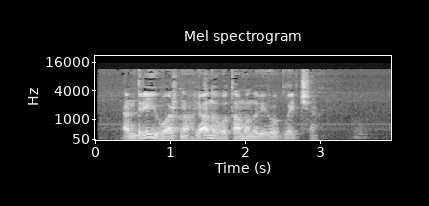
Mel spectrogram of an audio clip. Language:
Ukrainian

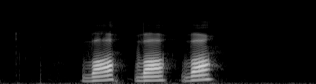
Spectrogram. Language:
Norwegian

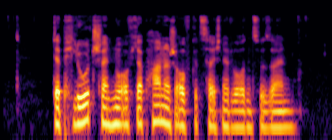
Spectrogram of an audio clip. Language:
German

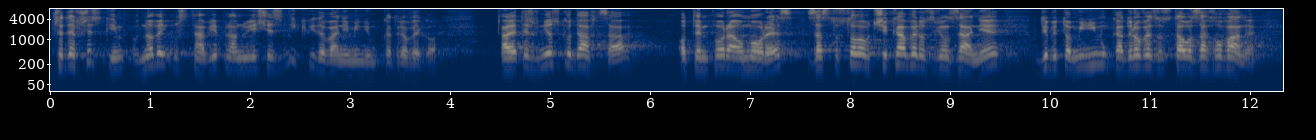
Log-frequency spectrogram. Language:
Polish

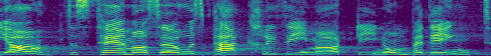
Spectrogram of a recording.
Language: Swiss German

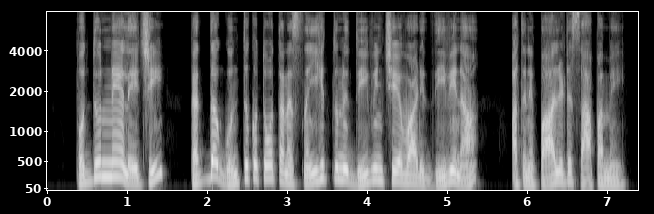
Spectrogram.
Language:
Telugu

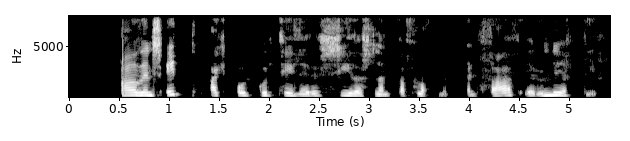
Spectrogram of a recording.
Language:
Icelandic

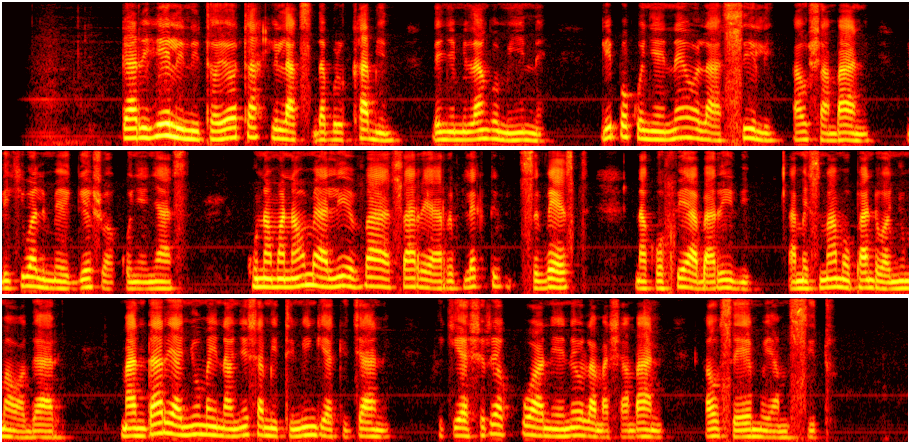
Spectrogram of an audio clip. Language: Swahili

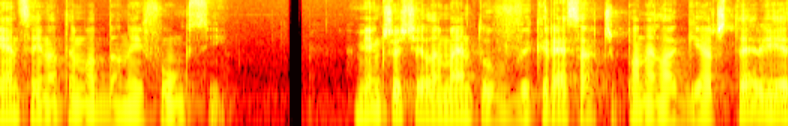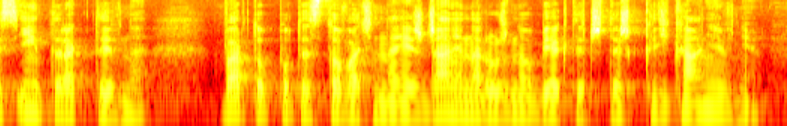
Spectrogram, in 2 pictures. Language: Polish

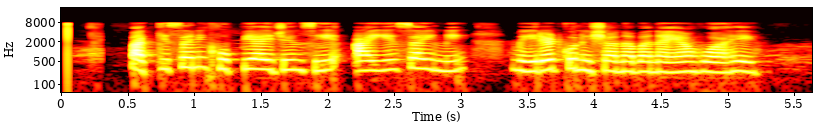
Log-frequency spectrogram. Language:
Hindi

